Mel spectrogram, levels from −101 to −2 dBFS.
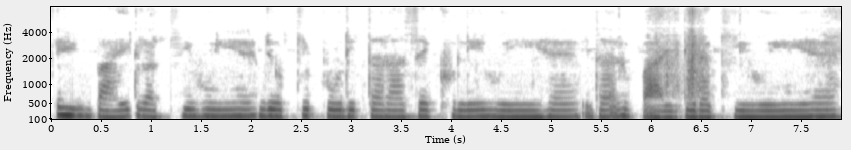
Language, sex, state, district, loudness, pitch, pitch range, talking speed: Hindi, female, Uttar Pradesh, Deoria, -40 LUFS, 165 Hz, 155-170 Hz, 135 wpm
